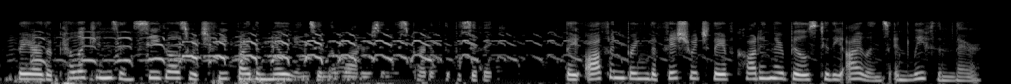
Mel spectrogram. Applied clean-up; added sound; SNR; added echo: classical method spectral subtraction.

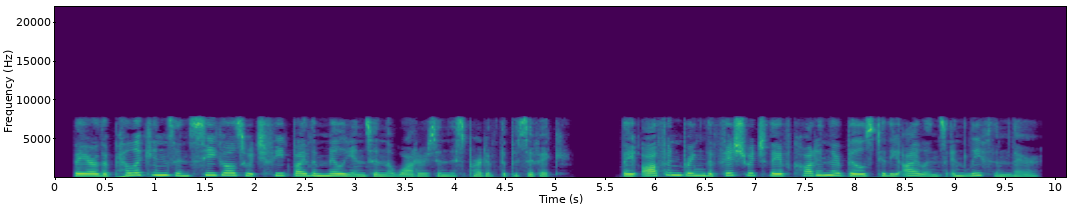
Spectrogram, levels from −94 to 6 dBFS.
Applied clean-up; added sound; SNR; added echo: none; none; none; none.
